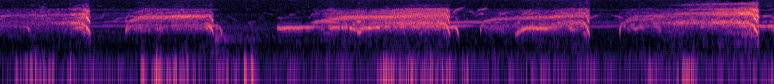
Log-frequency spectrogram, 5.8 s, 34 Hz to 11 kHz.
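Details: Peregrine falcons at a nest in the Barycz Valley, Poland, on 5 May 2022; the male brings a small bird and the female feeds the chicks. Harsh, drawn-out wailing calls with downward-bending ends come in long bursts, one after another.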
